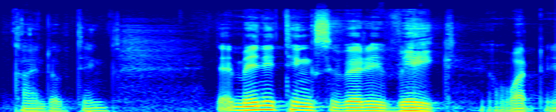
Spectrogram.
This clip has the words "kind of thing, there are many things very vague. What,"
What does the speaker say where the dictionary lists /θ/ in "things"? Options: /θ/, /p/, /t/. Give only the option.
/t/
